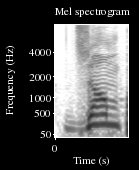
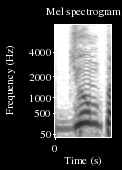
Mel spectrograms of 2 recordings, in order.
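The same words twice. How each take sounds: First: "जंप" said "jump", with a short uh vowel; correct vowel demo. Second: "जंप" said "joomp", with an oo vowel; "जंप" misread with u as oo; wrong vowel demo. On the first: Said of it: "जंप पढ़ेंगे". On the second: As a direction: put an oo sound in "जंप": joomp. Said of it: "जंप नहीं पढ़ेंगे". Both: Shown as a demonstration.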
